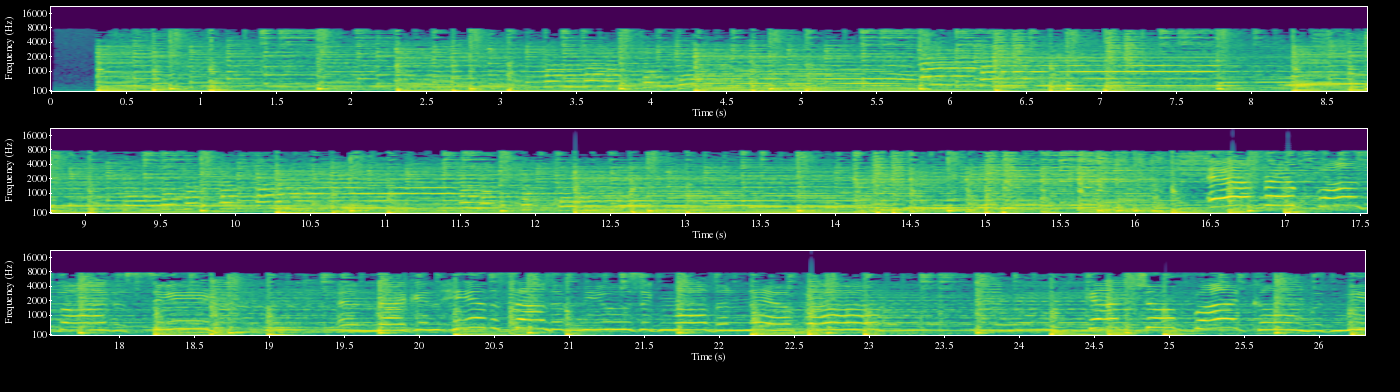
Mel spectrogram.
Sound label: SAMBA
